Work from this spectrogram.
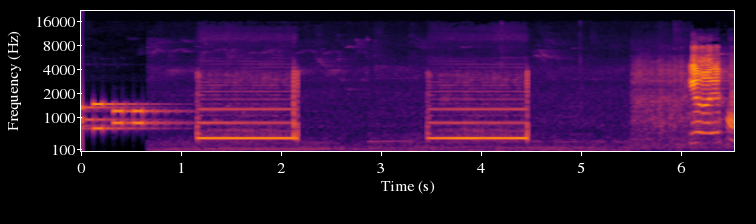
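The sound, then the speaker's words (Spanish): Telephone call tones: a few short beeps, then two long, steady buzzing tones of about a second each, separated by a pause, as someone phones their grandparents. “Llamé a mis abuelos a ver si me podían llevar a Florencia.”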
